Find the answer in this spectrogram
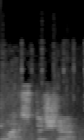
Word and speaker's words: Leicestershire: Like, I know that Leicestershire is spelled Leicestershire, but you'll say it's Leicestershire, and they'll go, okay, yeah, so you're from Leicestershire or Worcestershire?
